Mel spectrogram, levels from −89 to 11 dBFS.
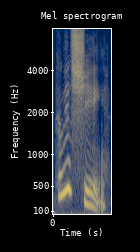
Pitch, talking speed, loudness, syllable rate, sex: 285 Hz, 205 wpm, -13 LUFS, 3.8 syllables/s, female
